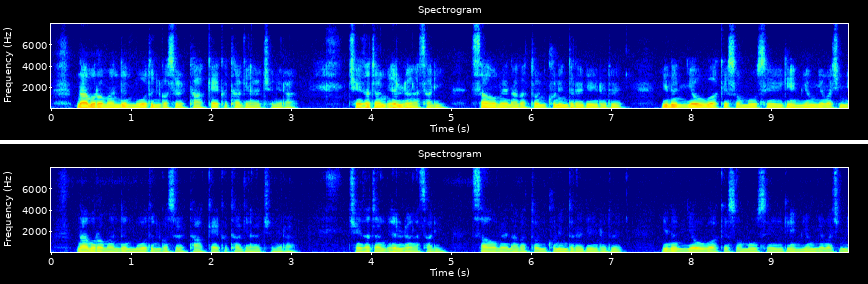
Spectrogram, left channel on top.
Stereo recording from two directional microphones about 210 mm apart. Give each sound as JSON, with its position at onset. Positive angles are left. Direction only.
{"t": 0.3, "sound": "speech", "side_deg": 40}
